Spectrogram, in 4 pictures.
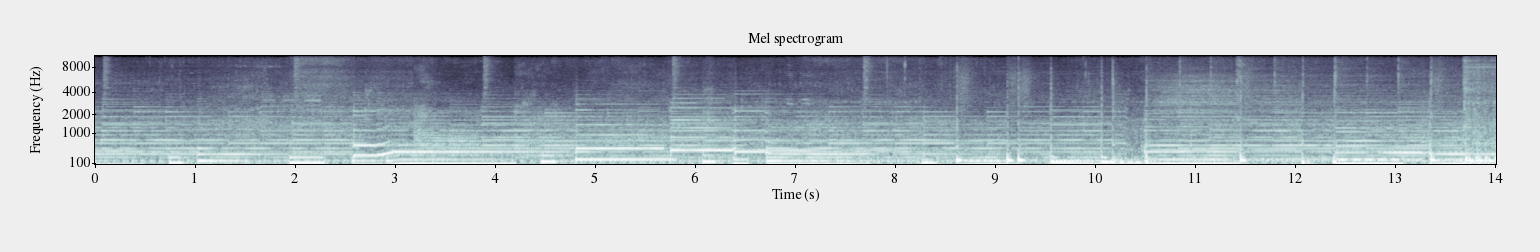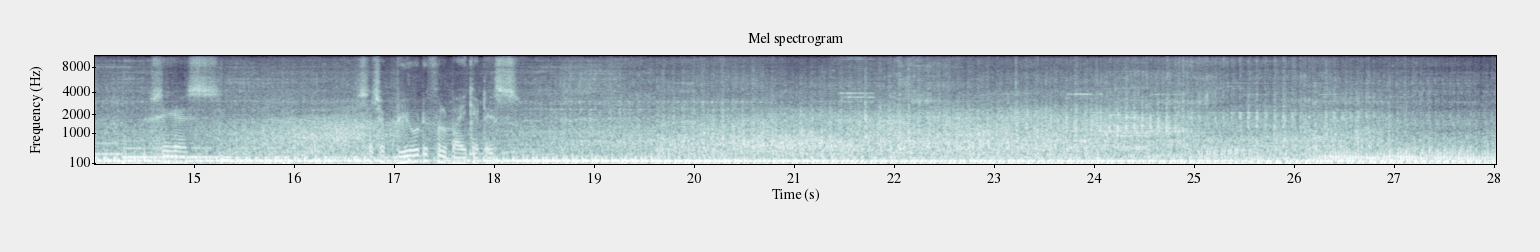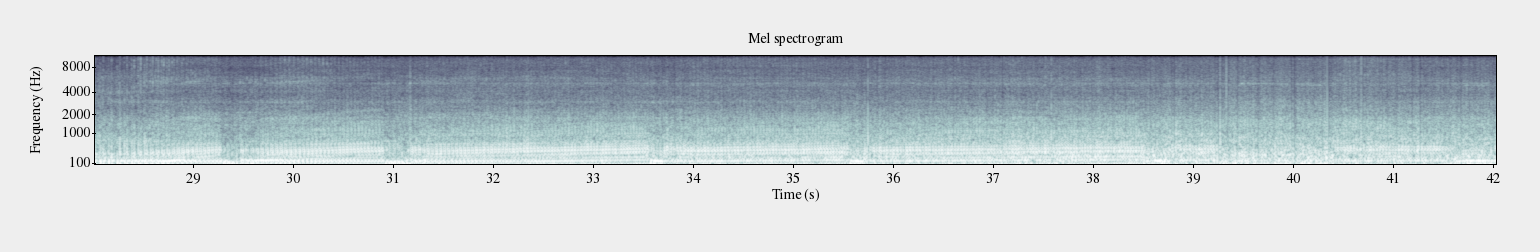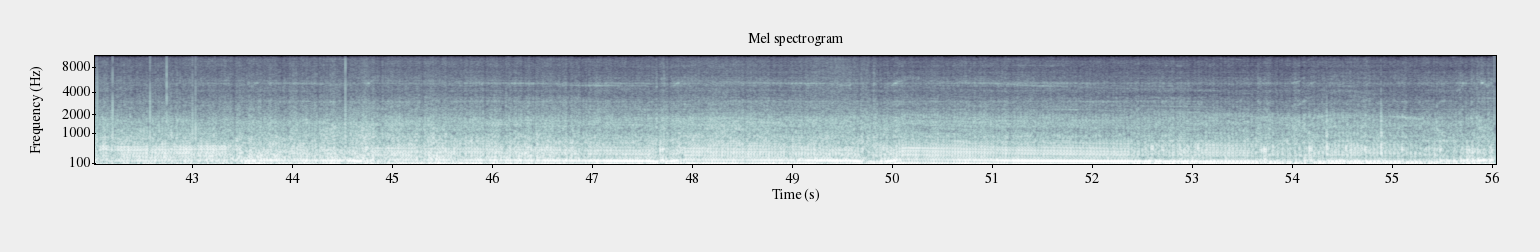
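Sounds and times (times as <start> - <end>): motorcycle engine idling and revving: 0.0 - 56.0.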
